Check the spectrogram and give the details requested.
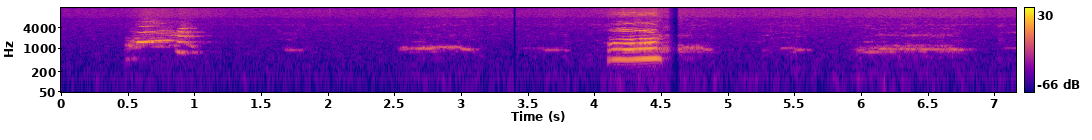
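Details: Domestic geese walking past give two loud, nasal, brassy honks several seconds apart, with softer lower murmuring calls between them.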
